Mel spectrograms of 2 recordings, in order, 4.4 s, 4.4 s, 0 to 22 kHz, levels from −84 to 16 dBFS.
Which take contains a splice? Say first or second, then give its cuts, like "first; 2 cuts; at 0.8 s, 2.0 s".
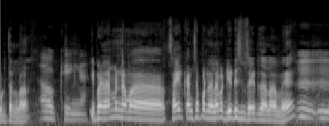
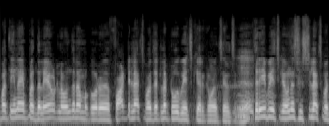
second; 1 cut; at 3.4 s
